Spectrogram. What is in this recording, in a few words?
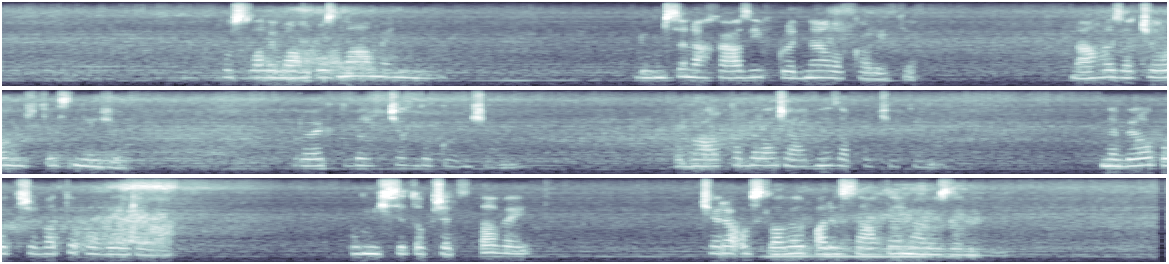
Road Noise Czech Female Handset; STF 294 Database (EG-ES 202 396); AMR-WB; 0ms Delay - 0ms Jitter - 0% Loss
